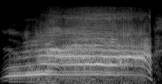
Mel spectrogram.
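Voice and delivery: loud high battle roar; imitated berserker war cry, very loud and high. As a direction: let rip a rage yell as he snaps.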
